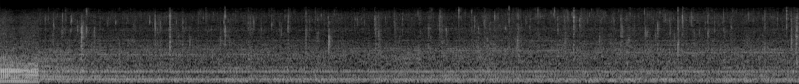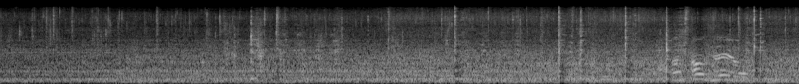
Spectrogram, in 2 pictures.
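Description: Beaten egg and shredded cabbage sizzling on a hot flat-top griddle, a steady frying hiss with scattered crackles. The crackles and ticks grow busier and a little louder over the last few seconds.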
